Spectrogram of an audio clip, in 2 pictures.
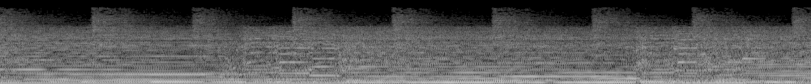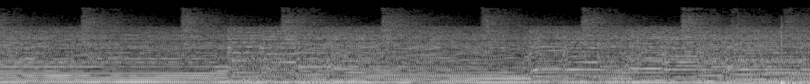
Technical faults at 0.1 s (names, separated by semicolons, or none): none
